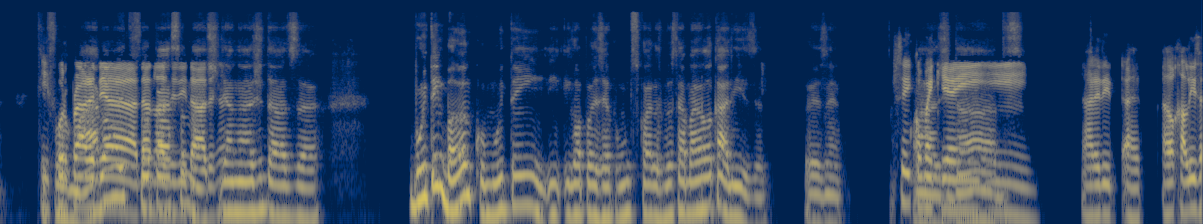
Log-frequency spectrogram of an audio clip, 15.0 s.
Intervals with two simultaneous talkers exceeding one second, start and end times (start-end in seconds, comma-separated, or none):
0.5-2.9, 11.4-12.8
